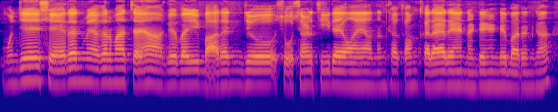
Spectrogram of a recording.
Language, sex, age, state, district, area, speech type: Sindhi, male, 18-30, Gujarat, Surat, urban, spontaneous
